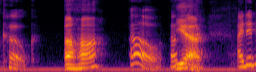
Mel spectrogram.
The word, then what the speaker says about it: Koch: Koch industry coke coke coke industries yeah it's pronounced coke uh-huh oh yeah I did not know that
